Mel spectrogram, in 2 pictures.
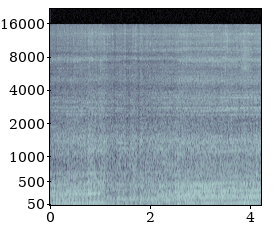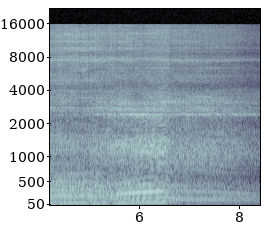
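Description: Motorcycle engine running steadily, then climbing in pitch as it accelerates about five and a half seconds in, before fading out near the end.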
